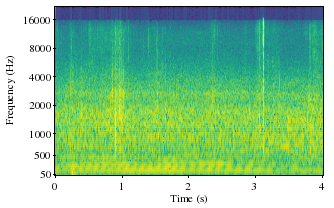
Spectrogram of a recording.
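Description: Steady low hum of a running vehicle engine, with a single knock about a third of a second in.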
